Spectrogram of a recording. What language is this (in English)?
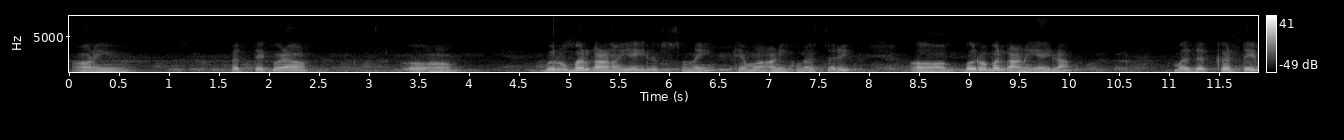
Marathi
